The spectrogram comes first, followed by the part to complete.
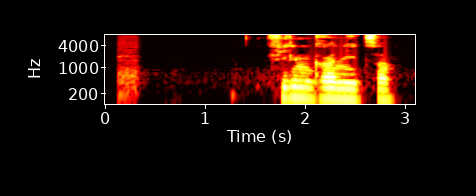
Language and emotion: Russian, neutral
